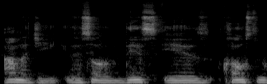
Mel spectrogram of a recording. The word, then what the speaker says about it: Amazigh: So in Tripoli, Libya, you had the Amazigh, so Amazigh, and Amazigh basically that Z is pronounced more like a G, so it's more like Amajig.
